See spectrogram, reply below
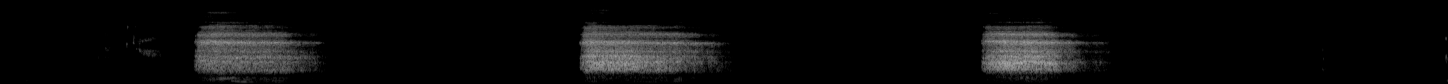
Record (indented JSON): {
  "exhalation_length": "14.5 s",
  "exhalation_amplitude": 9044,
  "exhalation_signal_mean_std_ratio": 0.37,
  "survey_phase": "beta (2021-08-13 to 2022-03-07)",
  "age": "65+",
  "gender": "Female",
  "wearing_mask": "No",
  "symptom_runny_or_blocked_nose": true,
  "symptom_onset": "12 days",
  "smoker_status": "Never smoked",
  "respiratory_condition_asthma": false,
  "respiratory_condition_other": false,
  "recruitment_source": "REACT",
  "submission_delay": "1 day",
  "covid_test_result": "Negative",
  "covid_test_method": "RT-qPCR",
  "influenza_a_test_result": "Negative",
  "influenza_b_test_result": "Negative"
}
